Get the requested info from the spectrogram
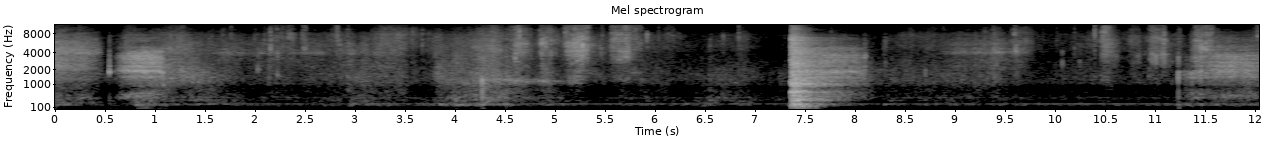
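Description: Quiet knife trimming of venison on a plastic cutting board, with one sharp knock about seven seconds in, over a steady low hum.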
